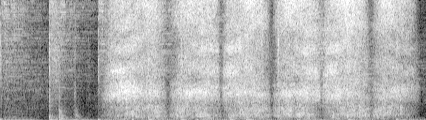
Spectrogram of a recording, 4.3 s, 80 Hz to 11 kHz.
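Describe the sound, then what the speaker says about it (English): A polyester glaze coat of body filler on a car panel is cross-block sanded with a fresh piece of 80 grit sandpaper, making close, rhythmic rasping strokes about twice a second. "I'm going to start sanding it with a fresh piece of 80 grit, again the cross blocking"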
